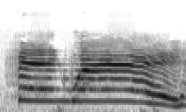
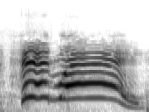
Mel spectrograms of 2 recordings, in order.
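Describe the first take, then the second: First: Long, high, loud call; drawn-out holler; yelling. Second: Full-force, high, drawn-out yell; very loud playful scolding; mock-angry scream. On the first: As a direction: yell the dog's name, stretching it out. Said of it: "Hattie yells". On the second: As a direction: scream the name, pretending to be mad. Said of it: "screams even louder, pretending to be mad and growly". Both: A narrator's reading.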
